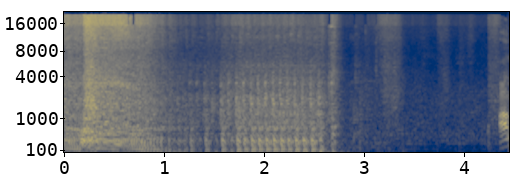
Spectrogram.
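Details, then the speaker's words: 2015 KTM 450 SXF after cold-start knob and idle adjustment, cold start off, despite a slipping starter clutch; fires promptly into a crisp even single-cylinder rev with quick throttle blips, then settles: normal start and run. "well if the starter clutch was gripping better probably would have just fired right up there we go"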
